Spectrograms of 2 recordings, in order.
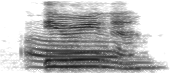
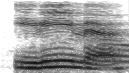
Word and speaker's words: Irina: it sounds weird because Irina kind of sounds different, a bit different in Russian. So I'm kind of trying to match you at your energy. I was going to say it like with the Spanish sound, Irina, Oh, actually, it but sounds more Russian like this.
